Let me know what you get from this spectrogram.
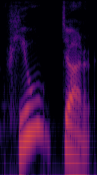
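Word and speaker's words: future: long sound তার মানে ইউ এর লং সাউন্ডটা ইউ এর মত হবে তাহলে কি দাঁড়াবে এফ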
